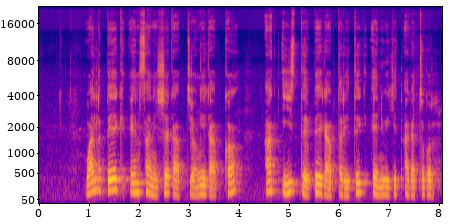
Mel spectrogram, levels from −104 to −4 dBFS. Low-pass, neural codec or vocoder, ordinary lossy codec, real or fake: none; none; none; real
